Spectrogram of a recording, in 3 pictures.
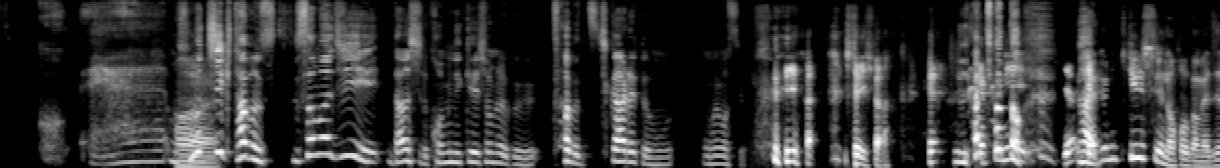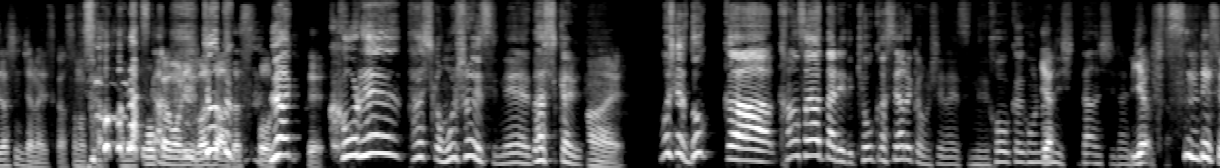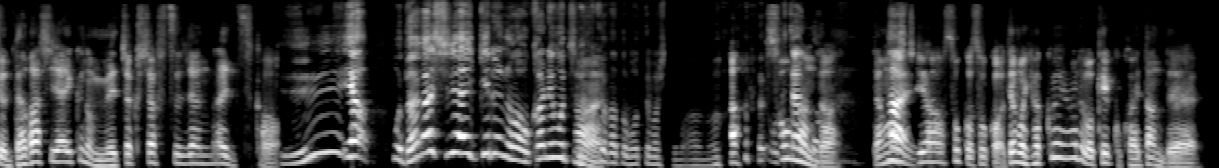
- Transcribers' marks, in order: laughing while speaking: "多分"; laughing while speaking: "いや、いや いや"; laughing while speaking: "そうなんすか？"; laughing while speaking: "子だと思って"; laughing while speaking: "あのぼく"
- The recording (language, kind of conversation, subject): Japanese, unstructured, 子どもの頃、いちばん楽しかった思い出は何ですか？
